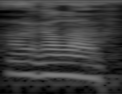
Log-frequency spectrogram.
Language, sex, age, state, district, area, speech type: Hindi, male, 60+, Uttar Pradesh, Mau, rural, read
